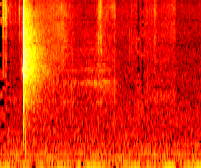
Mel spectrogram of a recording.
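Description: A single sharp click about a quarter second in, a small hard object snapping or tapping shut, over a faint low room hum.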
